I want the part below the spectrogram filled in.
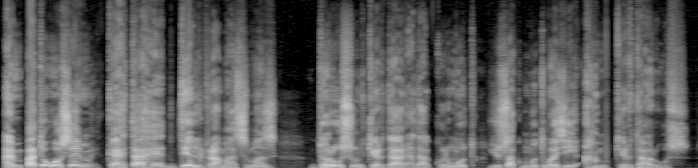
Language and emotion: Kashmiri, neutral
